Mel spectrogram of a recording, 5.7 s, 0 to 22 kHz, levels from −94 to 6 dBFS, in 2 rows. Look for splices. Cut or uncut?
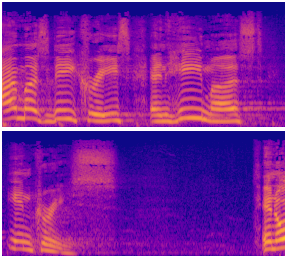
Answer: uncut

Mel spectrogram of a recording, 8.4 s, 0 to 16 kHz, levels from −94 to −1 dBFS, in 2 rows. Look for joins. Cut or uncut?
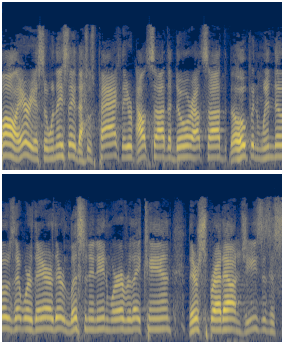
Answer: cut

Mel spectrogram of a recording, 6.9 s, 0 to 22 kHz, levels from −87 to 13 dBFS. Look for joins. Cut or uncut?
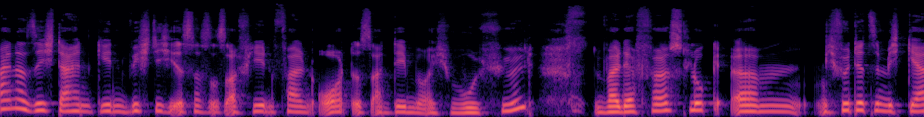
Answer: uncut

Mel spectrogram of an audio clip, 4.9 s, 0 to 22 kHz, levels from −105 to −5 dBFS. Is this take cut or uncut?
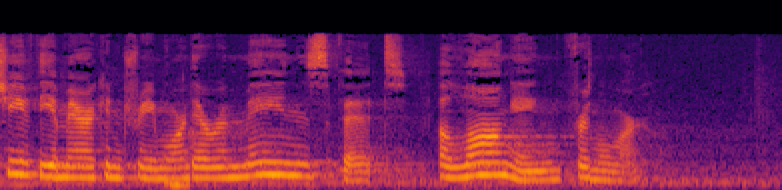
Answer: cut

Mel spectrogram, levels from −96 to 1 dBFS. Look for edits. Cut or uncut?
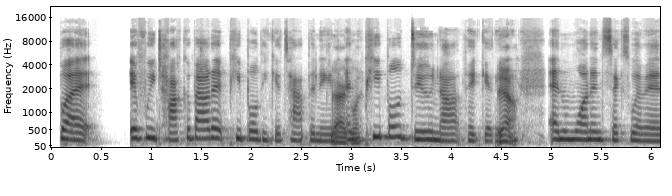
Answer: cut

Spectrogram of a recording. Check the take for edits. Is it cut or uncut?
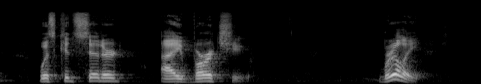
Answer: uncut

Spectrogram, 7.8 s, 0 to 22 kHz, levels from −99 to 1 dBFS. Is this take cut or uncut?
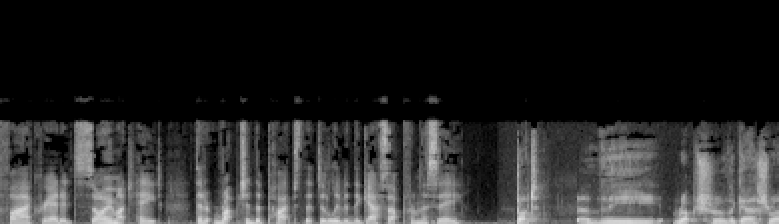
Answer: uncut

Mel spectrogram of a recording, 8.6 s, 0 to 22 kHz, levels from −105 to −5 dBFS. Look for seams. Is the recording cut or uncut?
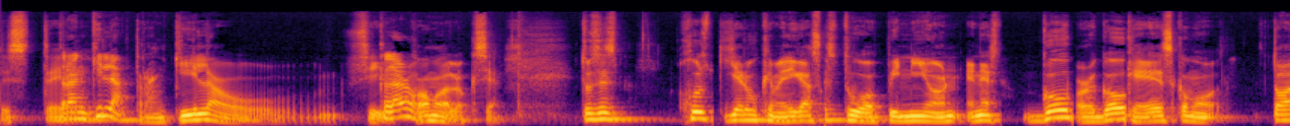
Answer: cut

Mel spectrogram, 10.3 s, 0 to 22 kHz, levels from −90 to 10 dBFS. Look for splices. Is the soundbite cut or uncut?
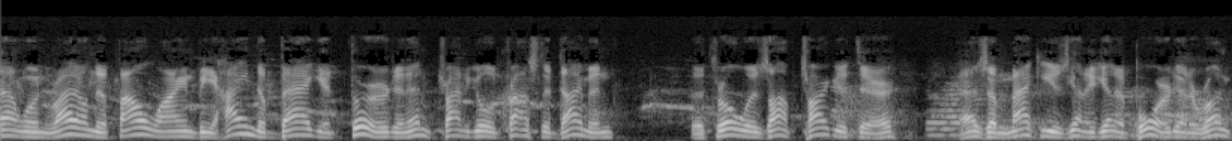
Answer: cut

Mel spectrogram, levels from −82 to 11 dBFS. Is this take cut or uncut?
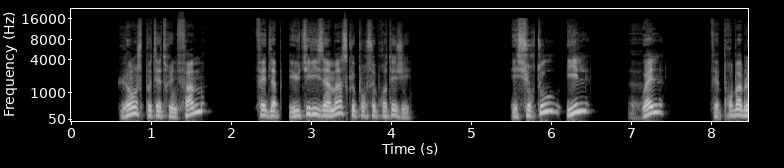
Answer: cut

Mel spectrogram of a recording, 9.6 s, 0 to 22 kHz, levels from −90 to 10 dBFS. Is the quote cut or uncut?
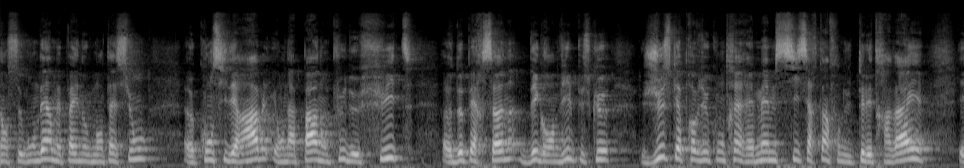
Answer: uncut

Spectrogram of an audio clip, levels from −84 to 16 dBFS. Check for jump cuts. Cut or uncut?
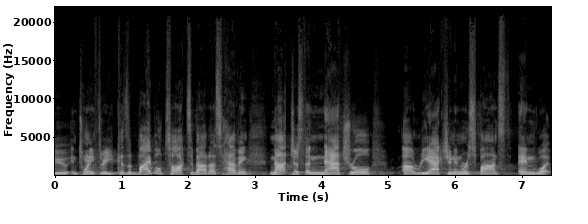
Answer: uncut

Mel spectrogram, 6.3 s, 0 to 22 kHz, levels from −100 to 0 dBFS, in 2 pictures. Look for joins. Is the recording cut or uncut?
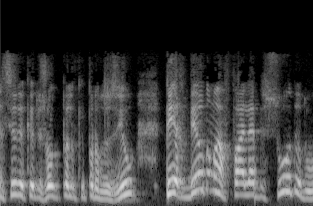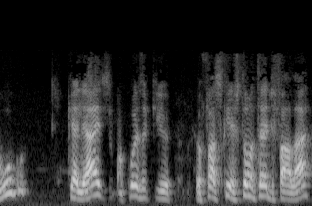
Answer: uncut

